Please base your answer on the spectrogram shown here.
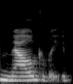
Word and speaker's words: Mowgli: learned this also that mowgli is supposed to be pronounced maugley by the way but it just we are so used to saying mowgli so it just is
